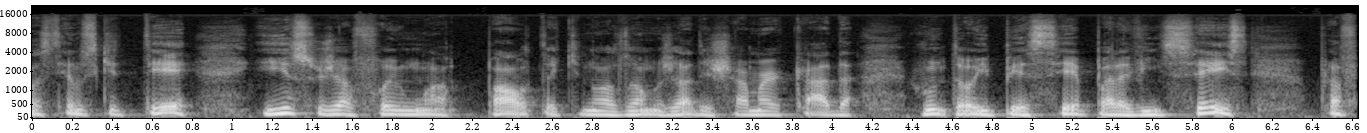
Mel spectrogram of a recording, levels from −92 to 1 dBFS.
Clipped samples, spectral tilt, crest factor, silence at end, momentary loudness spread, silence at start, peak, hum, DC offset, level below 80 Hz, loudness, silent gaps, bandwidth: under 0.1%; -6.5 dB/octave; 16 dB; 0 s; 6 LU; 0 s; 0 dBFS; none; under 0.1%; -44 dBFS; -16 LUFS; none; 15.5 kHz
